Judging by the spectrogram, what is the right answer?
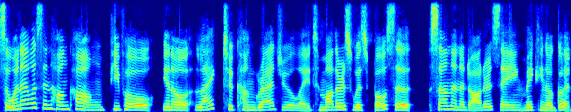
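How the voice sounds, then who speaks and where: With a Chinese accent, the speaker talks at a fairly slow pace with lively intonation and a bright, sharp tone. The sound is dry and close with no echo, over a quiet background. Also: woman. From China, Shanghai. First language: Mandarin Chinese. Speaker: novelist. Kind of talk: interview. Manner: thoughtful, with fillers.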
